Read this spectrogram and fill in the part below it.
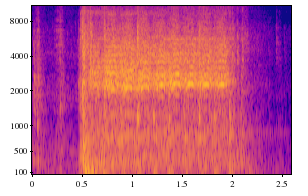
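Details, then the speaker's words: Diesel mower tractor won't start after mowing the pasture and hitting a boulder; about a second and a half of harsh cranking that never catches and dies away. Same happened a year ago; cause this time unconfirmed. "I-am dat să pornească, nu. Urât. Auziți-l cum face?"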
